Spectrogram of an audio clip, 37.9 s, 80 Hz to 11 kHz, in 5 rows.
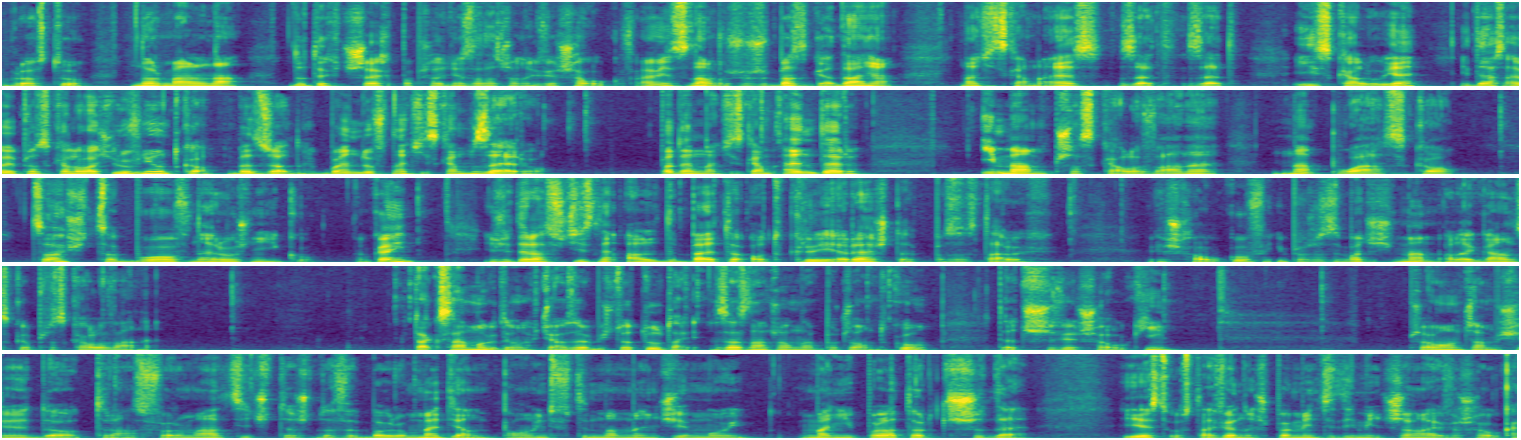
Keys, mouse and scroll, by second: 5.0 s, 13.0 z, 13.6 middle click, 14.6 middle click, 14.8 middle click, 15.2-17.8 middle drag, 17.9 middle click, 18.8 alt+b, 19.8-21.2 middle drag, 21.3 middle click, 24.7-26.6 right drag, 28.0-30.4 middle drag, 30.8-32.6 drag.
